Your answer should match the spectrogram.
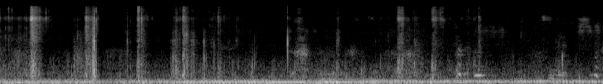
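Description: A half-cut car's engine running steadily at low revs, with footsteps of people walking alongside, about two steps a second.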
